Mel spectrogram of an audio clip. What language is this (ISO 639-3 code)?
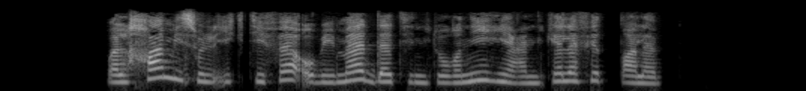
ara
